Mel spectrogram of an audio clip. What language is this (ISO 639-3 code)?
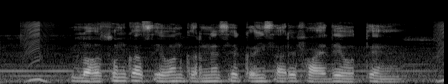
hin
